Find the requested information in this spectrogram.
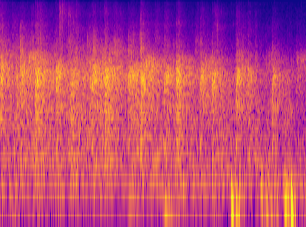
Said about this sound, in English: Shall we all clap our hands for Jesus?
